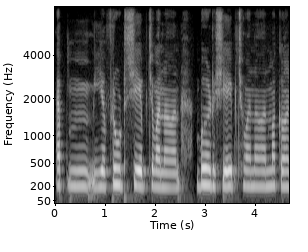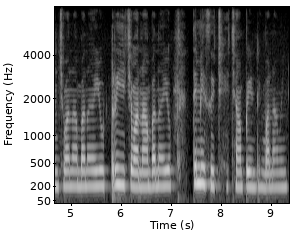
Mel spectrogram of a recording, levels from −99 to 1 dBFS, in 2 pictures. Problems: none marked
